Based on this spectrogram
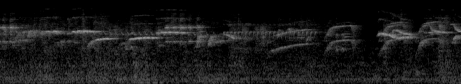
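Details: Belgian Frill canary song with slurred whistled notes, rising sweeps and short chattering phrases separated by brief pauses, quiet hiss behind.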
